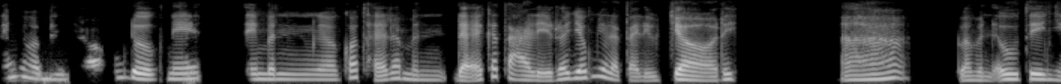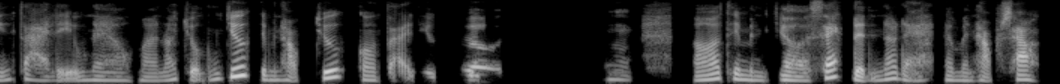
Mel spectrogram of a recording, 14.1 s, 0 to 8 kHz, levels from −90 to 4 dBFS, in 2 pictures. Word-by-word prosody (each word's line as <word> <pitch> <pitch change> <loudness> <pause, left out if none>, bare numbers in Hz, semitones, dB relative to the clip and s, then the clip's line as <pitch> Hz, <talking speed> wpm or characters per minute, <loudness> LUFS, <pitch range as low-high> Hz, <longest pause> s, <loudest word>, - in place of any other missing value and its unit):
nếu 245 +4 -4
mà 200 - +2
mình 185 -2 -2
chờ - - -3
cũng 240 +1 -8
được 180 -6 +6
nè, 195 +1 +2 0.3
thì 185 - -1
mình, 180 -1 0
ờ, 170 -1 -2
có 240 - +2
thể - - -1
là 215 - -1
mình 160 -5 -5
để - - +4
cái 280 - -1
tài 155 -1 +1
liệu 140 -1 +1
đó 185 - +2
giống 230 +5 +3
như 270 - +1
là 210 - +1
tài 135 -1 -3
liệu 135 - -5
chờ 150 -6 +6
đi, 185 - -1 0.7
đó, 180 +8 +1 0.3
và - - -1
mình 145 -1 -4
ưu 180 +2 +3
tiên 180 -2 +3
những 150 -1 -7
tài 190 -1 -5
liệu - - -4
nào 145 -3 -8
mà 135 -1 -8
nó 150 +6 -7
chuẩn - - -2
trước 305 +5 +7
thì - - -1
mình 150 - -7
học 125 - -2
trước, 240 +4 +5
còn 150 -2 -4
tài - - -4
liệu 410 - -10 0.2
chờ - - +2 0.8
ừm, 170 -2 -12 0.4
đó, 170 +7 +2
thì 185 -4 -1
mình 150 -3 -4
chờ 145 -4 -1
xác 240 - +4
định - - +4
nó 195 +4 -1
đã - - -5
rồi 155 - -5
mình 140 -1 -8
học 135 - -1
sau. 165 -1 +3
175 Hz, 255 wpm, -26 LUFS, 150-200 Hz, 0.8 s, trước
